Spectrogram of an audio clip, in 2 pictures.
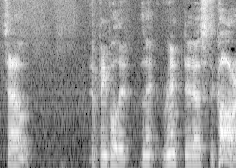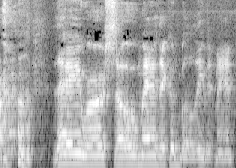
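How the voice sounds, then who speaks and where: A man's voice: fairly high pitch, drawn-out words, roomy sound. An American man telling rambling road stories in a casual, folksy way, often laughing as he goes. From United States. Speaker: storyteller. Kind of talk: casual storytelling.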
